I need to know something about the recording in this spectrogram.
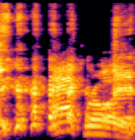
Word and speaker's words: Aykroyd: How the fuck do you pronounce this? Aykroyd.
